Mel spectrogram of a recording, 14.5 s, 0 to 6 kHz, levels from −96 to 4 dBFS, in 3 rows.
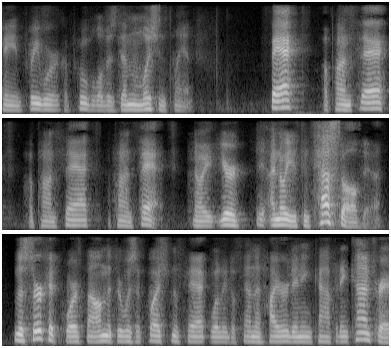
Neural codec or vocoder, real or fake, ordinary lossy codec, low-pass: codec, 24 kHz, 0.9 kbps, WavTokenizer, large speech release; fake; AAC, 24 kbps; 5.4 kHz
